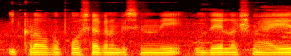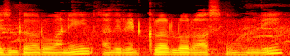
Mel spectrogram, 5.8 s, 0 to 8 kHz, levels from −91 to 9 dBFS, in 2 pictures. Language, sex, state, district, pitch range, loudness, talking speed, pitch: Telugu, male, Telangana, Hyderabad, 95-105 Hz, -20 LUFS, 135 wpm, 100 Hz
